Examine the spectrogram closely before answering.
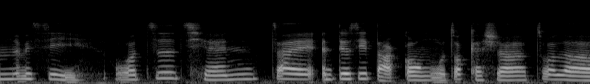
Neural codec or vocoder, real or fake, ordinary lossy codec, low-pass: none; real; none; 7.2 kHz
